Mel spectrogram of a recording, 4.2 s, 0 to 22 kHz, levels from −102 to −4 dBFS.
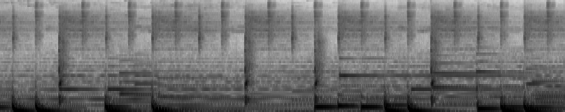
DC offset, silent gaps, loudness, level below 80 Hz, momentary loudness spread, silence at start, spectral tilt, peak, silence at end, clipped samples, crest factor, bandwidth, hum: under 0.1%; none; -15 LUFS; -16 dBFS; 9 LU; 0 s; -6 dB/octave; 0 dBFS; 0 s; under 0.1%; 12 dB; over 20 kHz; none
